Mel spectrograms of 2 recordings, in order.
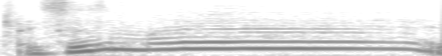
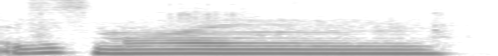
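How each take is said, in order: First: High, slow, puzzled; surprised question. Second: Said in the usual way. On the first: Real, not acted. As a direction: rise up in surprise.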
